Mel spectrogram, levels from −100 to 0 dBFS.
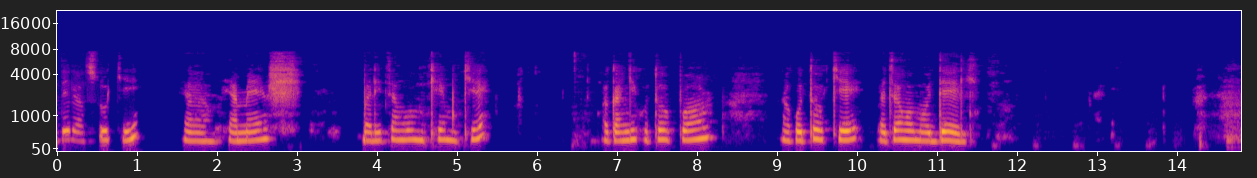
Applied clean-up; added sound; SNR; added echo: none; none; none; none.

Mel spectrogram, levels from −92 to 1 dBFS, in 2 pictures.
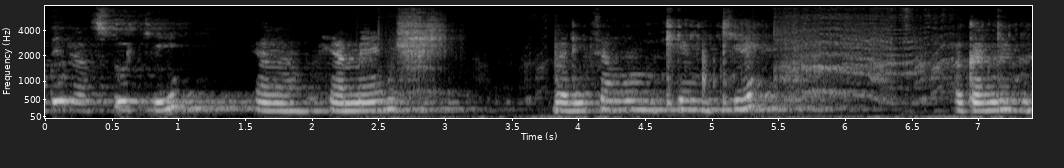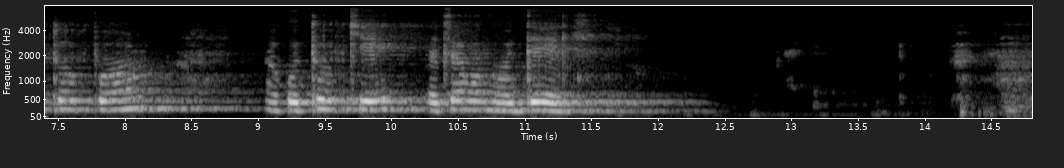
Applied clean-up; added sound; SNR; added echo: neural separator model SepFormer DNS4.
